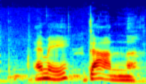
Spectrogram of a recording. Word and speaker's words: Me dan: Me, M-E, Dan, D-A-N.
